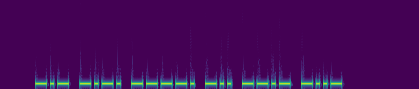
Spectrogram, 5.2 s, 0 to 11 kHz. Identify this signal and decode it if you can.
Morse code, heard as a keyed tone, about 29 wpm, 700 Hz. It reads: KC9DQX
